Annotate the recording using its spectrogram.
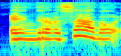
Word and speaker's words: enrevesado: Enrevesado es una palabra llana, no se acentúa en la penúltima sílaba debido a que ésta termina en vocal.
